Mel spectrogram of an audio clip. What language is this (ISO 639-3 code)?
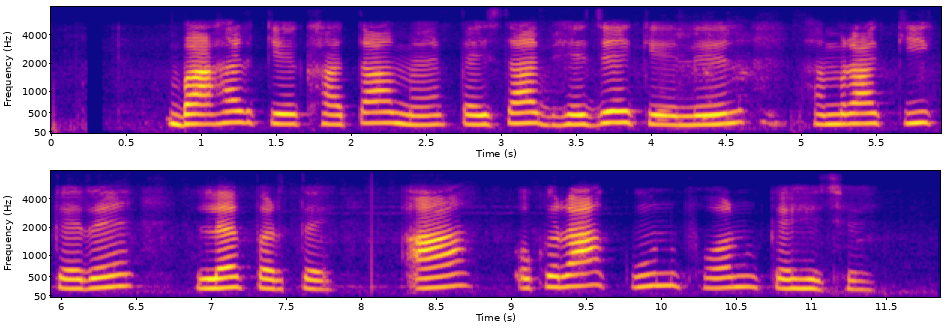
mai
